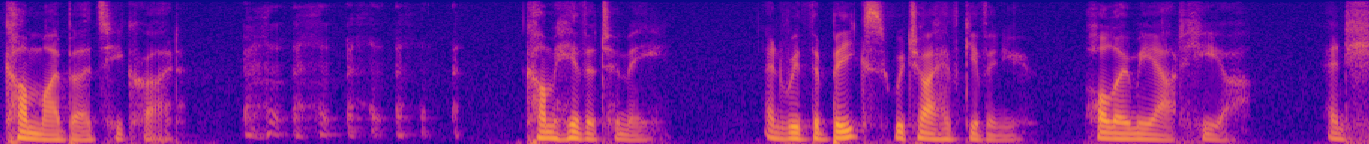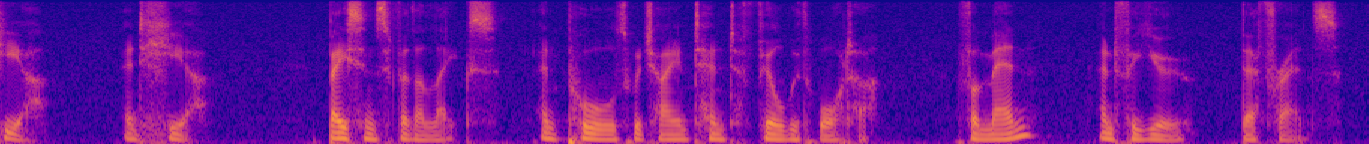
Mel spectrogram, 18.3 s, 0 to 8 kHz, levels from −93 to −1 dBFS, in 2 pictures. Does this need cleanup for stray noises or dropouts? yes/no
yes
